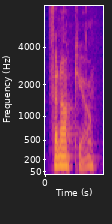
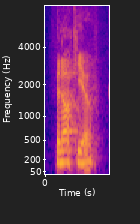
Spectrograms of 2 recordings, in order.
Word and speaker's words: finocchio: Finocchio. – Yeah, there you go. I wasn't quite sure how you pronounce it. Finocchio.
